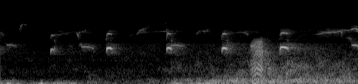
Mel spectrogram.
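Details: Common buzzards being fed in Tiszalök, Hungary: a run of short piping notes, several callers overlapping, repeated roughly twice a second, with one brief broadband knock near the middle.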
